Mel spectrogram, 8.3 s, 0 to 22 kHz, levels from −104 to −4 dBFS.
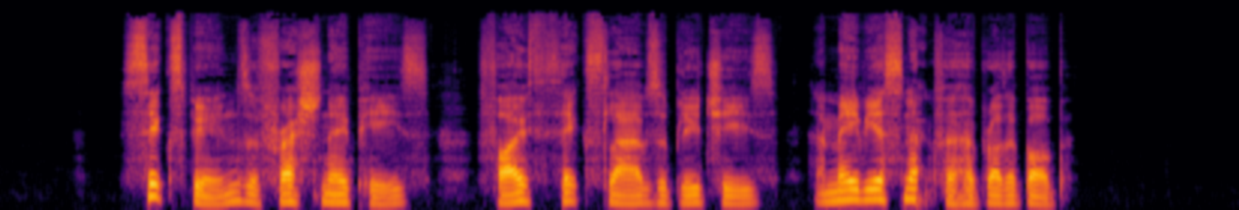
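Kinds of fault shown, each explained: Compressed frames skipped: between "cheese and maybe a" and "for her brother", at about 6.1 s, the speech lurches forward with a short smeared blip instead of a clean join. Roughly 70 ms of audio never plays, consistent with about three frames of around 21 ms each being lost from the file or discarded by the decoder as damaged. Because adjacent frames overlap, the gap closes as a brief smudge rather than a sharp click.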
